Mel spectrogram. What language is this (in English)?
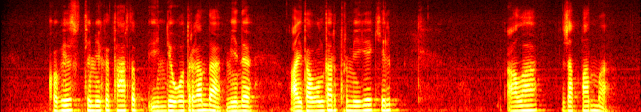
Kazakh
